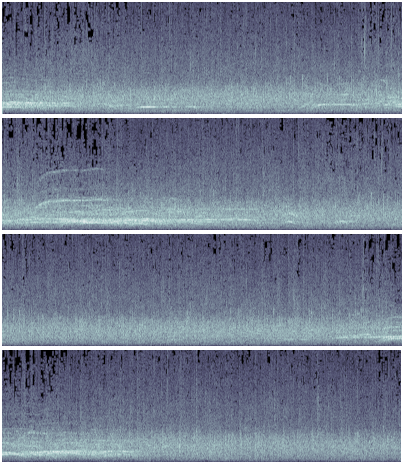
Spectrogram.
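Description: A large audience applauding steadily in a hall. Cheering voices rise above the clapping at the start, again about eight to twelve seconds in, and once more near the end.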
